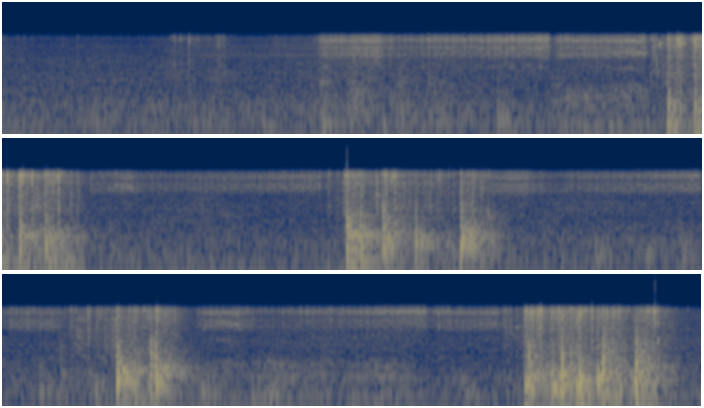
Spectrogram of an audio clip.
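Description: Small wooden, Arduino-driven walking robot moving on a wooden floor: its small electric motors whine in long stretches, broken four times by bursts of rapid clattering, each about a second long, as its wooden parts knock about.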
